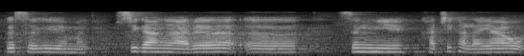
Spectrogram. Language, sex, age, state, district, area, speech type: Bodo, female, 18-30, Assam, Baksa, rural, spontaneous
